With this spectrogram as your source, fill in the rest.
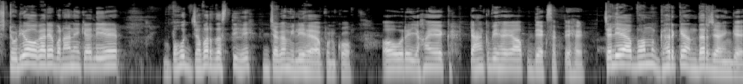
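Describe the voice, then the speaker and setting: This man speaks with a non-native accent. His pitch is fairly high. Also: ordinary pitch variation. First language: not Hindi (speaking Hindi). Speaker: filmmaker and video editing teacher. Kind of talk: casual home and studio tour vlog.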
